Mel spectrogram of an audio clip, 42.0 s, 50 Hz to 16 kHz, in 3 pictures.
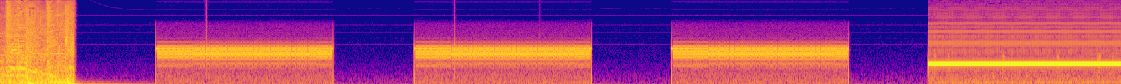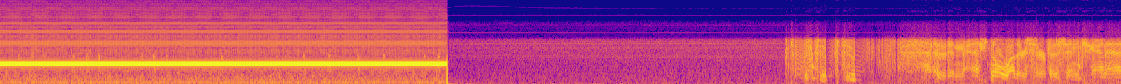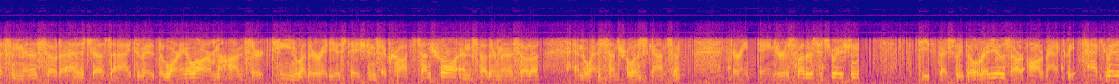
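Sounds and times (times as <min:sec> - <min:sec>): warning alarm tone: 0:11.6 - 0:19.6.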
